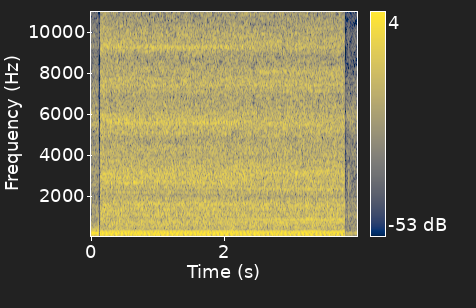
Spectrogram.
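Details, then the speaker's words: 2015 Chrysler Town and Country 3.6 Pentastar, over 200,000 miles, after replacing serpentine belt, tensioner and pulley: smooth even idle with steady hum and no belt squeal or chirp; healthy. "let's go fire it up and see if our sque is gone the moment of [Music] truth no squeal"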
